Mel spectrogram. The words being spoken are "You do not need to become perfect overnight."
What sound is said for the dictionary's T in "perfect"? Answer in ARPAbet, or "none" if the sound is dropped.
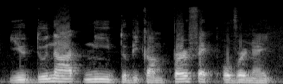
T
